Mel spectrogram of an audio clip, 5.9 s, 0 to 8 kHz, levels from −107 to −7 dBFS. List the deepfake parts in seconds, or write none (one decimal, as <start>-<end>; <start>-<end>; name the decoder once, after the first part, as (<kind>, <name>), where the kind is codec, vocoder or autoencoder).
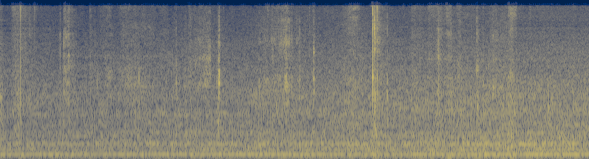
0.0-0.6 (codec, DAC); 4.1-4.5; 5.1-5.9

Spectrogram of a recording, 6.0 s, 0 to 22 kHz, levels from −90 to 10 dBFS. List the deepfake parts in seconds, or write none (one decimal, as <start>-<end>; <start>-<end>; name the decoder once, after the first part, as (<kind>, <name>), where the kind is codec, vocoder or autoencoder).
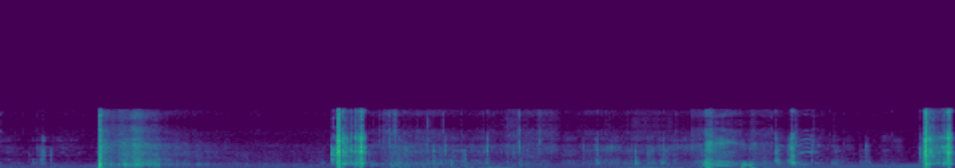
none

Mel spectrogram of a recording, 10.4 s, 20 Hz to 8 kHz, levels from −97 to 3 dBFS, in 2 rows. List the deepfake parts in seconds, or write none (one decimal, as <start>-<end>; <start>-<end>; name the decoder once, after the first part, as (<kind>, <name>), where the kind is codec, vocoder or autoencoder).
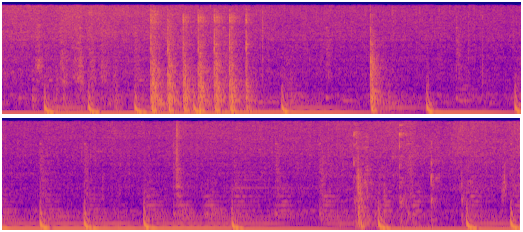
6.1-7.5 (codec, DAC)

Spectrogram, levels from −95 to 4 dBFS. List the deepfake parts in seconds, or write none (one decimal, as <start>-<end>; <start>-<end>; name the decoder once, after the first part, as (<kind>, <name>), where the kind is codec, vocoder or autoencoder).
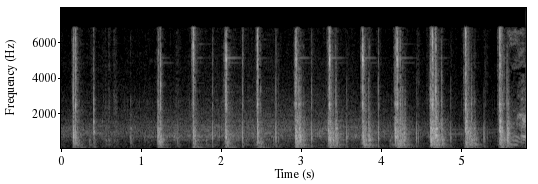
none

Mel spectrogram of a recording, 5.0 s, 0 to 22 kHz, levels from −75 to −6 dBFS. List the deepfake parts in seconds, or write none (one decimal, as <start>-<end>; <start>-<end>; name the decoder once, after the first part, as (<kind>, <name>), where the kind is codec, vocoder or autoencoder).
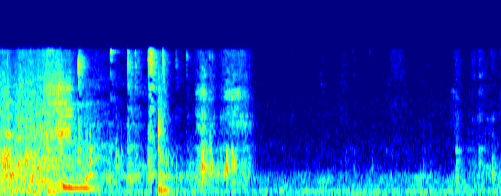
none

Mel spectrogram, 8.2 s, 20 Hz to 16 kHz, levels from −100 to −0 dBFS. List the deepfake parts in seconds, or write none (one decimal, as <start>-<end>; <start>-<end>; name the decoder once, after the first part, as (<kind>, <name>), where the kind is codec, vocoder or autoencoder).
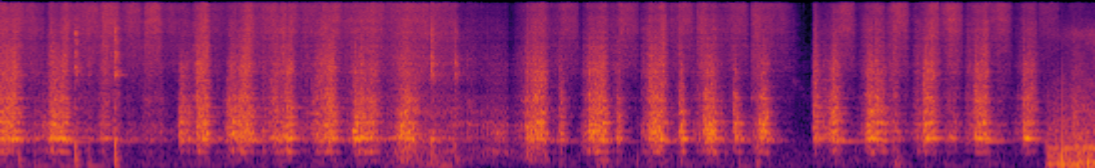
2.9-4.1 (codec, DAC)

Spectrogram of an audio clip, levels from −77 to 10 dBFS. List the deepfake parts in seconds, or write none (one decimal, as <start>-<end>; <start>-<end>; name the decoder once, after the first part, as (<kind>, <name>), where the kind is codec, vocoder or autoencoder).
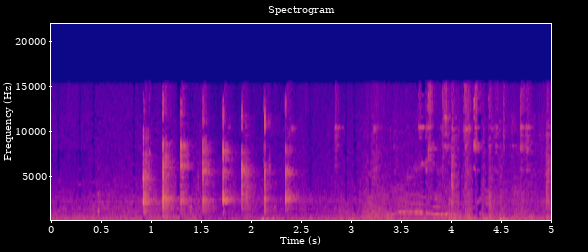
none

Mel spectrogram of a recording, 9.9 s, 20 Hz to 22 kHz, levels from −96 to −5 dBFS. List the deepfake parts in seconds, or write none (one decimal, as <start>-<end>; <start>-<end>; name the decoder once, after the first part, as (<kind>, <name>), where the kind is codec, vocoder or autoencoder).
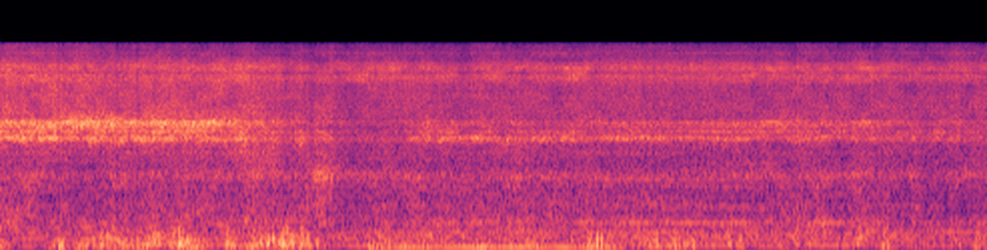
0.0-6.0 (codec, DAC); 7.5-9.9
